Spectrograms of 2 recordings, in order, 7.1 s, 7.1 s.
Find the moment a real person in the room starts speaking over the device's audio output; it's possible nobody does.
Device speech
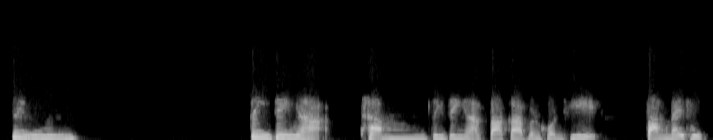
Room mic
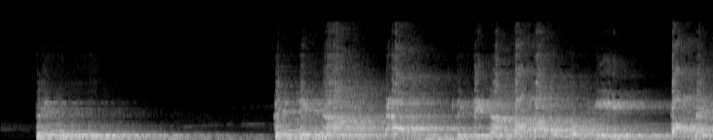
none

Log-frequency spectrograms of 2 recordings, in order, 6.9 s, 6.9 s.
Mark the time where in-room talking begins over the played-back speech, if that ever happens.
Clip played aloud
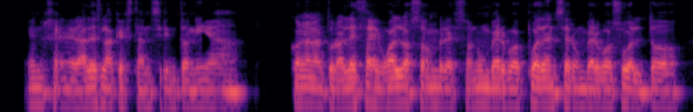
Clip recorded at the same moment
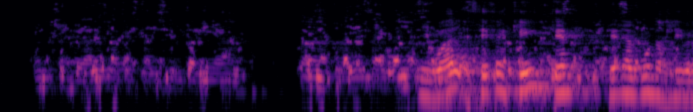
4.2 s

